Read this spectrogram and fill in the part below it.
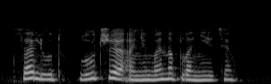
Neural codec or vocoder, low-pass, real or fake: vocoder, 22.05 kHz, 80 mel bands, HiFi-GAN; 5.4 kHz; fake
